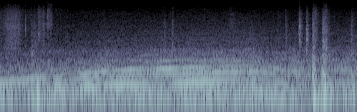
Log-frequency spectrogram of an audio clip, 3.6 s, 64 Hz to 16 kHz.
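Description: A 2026 Honda CR-V TrailSport Hybrid accelerates hard, its engine note rising smoothly in pitch as it revs, heard from inside the cabin with steady road noise and no talk.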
